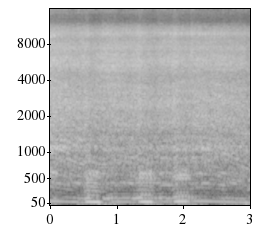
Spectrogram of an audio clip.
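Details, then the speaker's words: 2002 Mazda Miata 1.8L, 6-speed, 200,000 miles: revs rise in short bursts then sag and fall back three times in a few seconds, won't rev; stumble from misfire, owner suspects a dead cylinder, not confirmed. "See it just right there, it won't rev. Now she won't rev at all. There she goes."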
